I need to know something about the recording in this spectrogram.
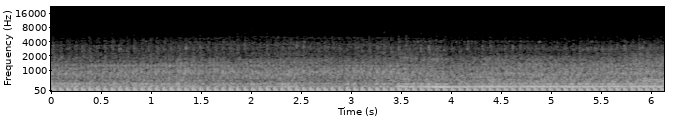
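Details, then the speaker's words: Cub Cadet LT1045 riding mower after replacing a drive belt that had a chunk missing and caused banging: an even engine chug, quiet transmission, no banging, and a faint squeak from a pulley or the tensioner. "transmission sounds quiet I think one of those pulleys or maybe the tensioner has got a little squeak to it though I can still hear it but it's not making that horrible banging sound it was before"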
